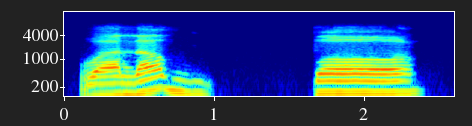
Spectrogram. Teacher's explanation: Asalnya dha mati dengan dha berbaris atas. Kena singgah atas dha mati baru pergi kepada dha baris atas.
